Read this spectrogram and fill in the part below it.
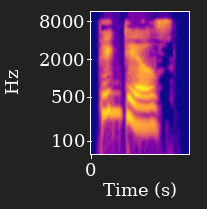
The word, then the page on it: pigtails: British English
